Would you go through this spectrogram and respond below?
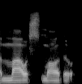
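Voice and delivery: normal talking voice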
